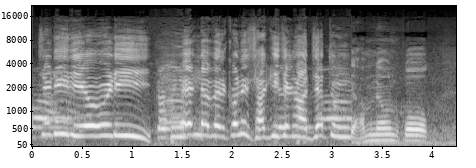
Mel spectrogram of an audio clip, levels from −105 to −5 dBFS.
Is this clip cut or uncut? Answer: cut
